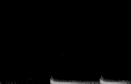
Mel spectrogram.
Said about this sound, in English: And your heartbeat becomes my heartbeat.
